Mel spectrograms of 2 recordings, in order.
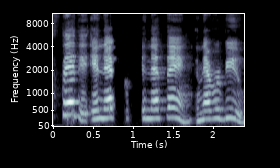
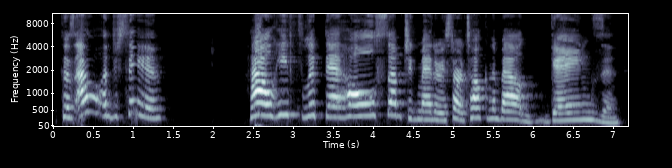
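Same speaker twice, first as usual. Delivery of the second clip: ordinary talk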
